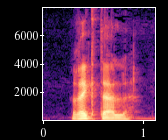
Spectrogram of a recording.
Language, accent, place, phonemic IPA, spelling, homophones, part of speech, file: French, France, Lyon, /ʁɛk.tal/, rectal, rectale / rectales, adjective, LL-Q150 (fra)-rectal.wav
- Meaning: rectal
